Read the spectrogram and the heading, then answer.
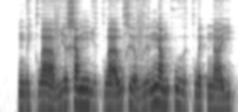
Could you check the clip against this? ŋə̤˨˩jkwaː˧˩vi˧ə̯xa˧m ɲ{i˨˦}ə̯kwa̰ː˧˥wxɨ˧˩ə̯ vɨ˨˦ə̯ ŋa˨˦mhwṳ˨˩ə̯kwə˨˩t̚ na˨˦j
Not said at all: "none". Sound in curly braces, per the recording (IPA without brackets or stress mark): i̤˨˩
